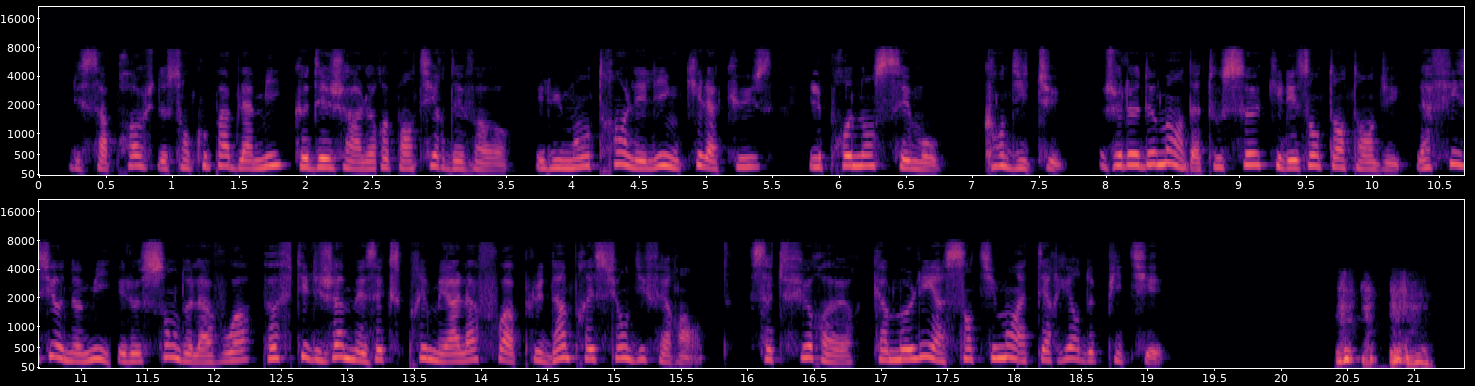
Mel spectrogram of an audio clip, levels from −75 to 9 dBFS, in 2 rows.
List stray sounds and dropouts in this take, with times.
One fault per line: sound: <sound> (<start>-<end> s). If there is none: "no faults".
sound: throat clearing (20.4-21.2 s)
